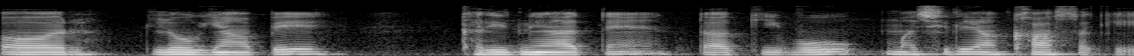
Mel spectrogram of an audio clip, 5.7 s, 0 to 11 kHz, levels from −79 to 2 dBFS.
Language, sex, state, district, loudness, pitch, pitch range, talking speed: Hindi, male, Chhattisgarh, Sukma, -17 LUFS, 130 Hz, 125-140 Hz, 125 wpm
